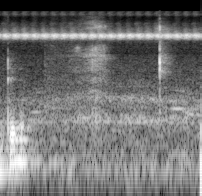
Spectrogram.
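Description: A steady, high-pitched background tone with a fine, even pulse runs under a pause in speech. A single short click comes about one and a half seconds in.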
